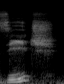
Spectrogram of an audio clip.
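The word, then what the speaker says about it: Tzeentch: we have is uh i believe his name is zeach but it's spelled t-z-e-e-n-t-c-a yeah so yeah i i think we're just going to go with zeitge if i'm mispronouncing it for any warhammer nerds i apologize he's the god of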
